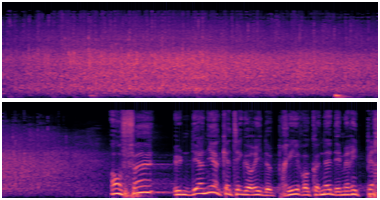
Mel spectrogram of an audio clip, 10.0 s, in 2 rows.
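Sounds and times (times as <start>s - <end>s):
audience applause: 0.0s - 6.4s
speech: 6.5s - 10.0s.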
